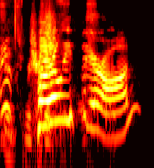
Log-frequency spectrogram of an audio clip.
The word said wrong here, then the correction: Charlize: um, I'm pronouncing that wrong, but yeah, Charlize.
